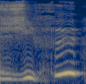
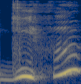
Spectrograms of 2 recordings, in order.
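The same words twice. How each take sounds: First: It begins with a soft French J sound. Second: It begins with a hard G sound. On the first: The speaker calls it wrong. "on ne dit pas Gifu" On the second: The speaker calls it right. "mais Gifu"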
